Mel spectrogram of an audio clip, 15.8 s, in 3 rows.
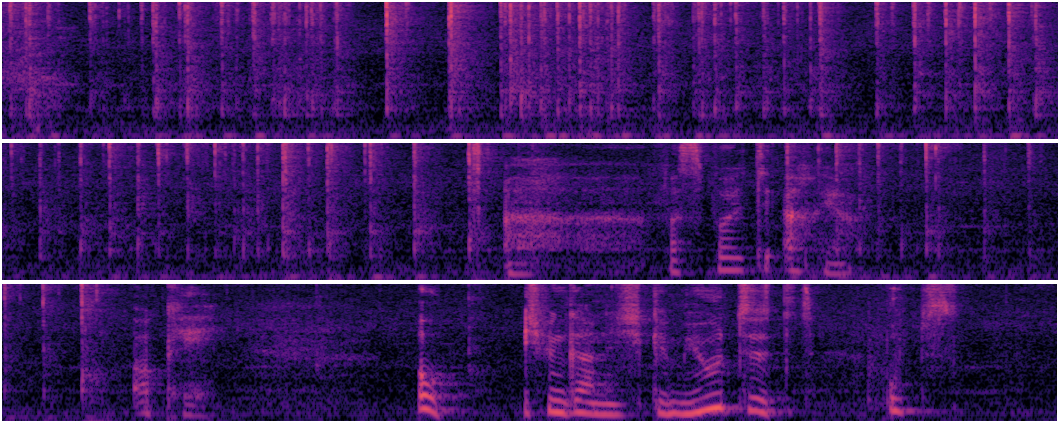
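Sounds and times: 
rapid typing on a computer keyboard: 0.0 - 7.8, 9.0 - 11.2
speech: 8.8 - 9.7, 11.2 - 11.7, 12.6 - 15.4.

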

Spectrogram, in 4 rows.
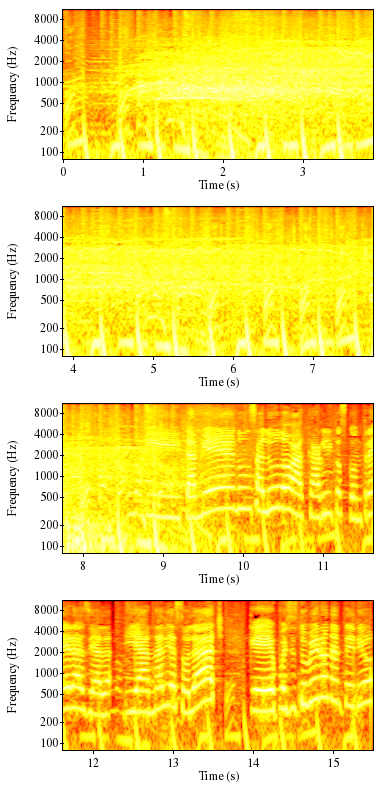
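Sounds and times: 
audience applause: 0.6 - 9.6
crowd voices: 0.9 - 10.0
speech: 1.0 - 1.5, 9.4 - 15.4.

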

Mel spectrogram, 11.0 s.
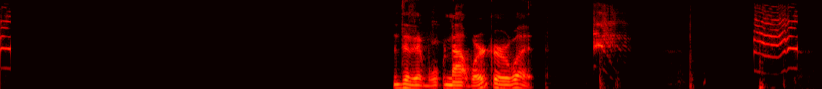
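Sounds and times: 
squeezed rubber chicken toy squeal: 0.0 - 0.2, 7.9 - 8.4, 10.0 - 10.8
speech: 5.2 - 7.2.

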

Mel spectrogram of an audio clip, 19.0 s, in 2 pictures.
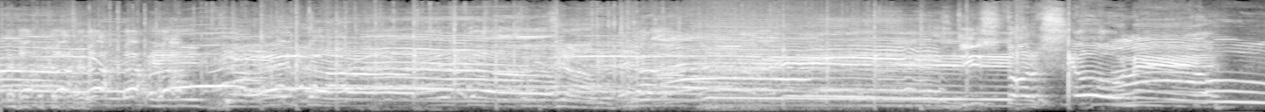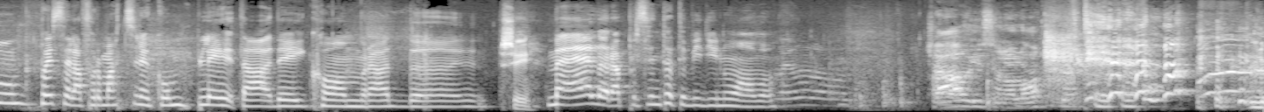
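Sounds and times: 
laughter: 0.0 - 1.6, 17.3 - 18.9
applause sound effect of crowd cheering and shouting: 0.0 - 9.6
speech: 10.1 - 18.9.

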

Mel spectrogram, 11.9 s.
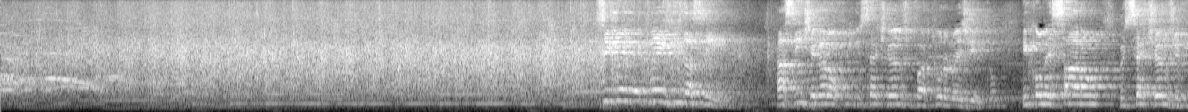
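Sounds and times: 
audience applause: 0.0 - 7.9
speech: 6.0 - 11.8.

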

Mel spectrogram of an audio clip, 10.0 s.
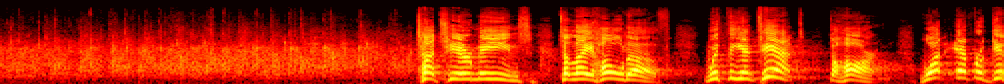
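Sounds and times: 
audience clapping hands: 0.0 - 5.7
speech: 4.2 - 10.0.

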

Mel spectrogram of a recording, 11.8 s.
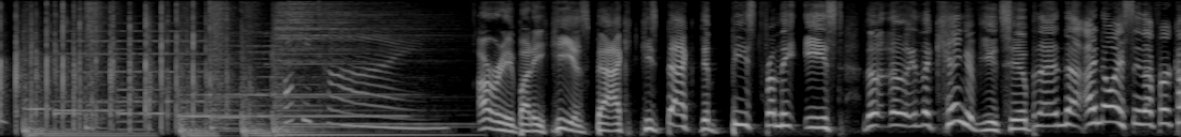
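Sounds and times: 
clapping: 0.0 - 2.7
speech: 4.8 - 11.8.

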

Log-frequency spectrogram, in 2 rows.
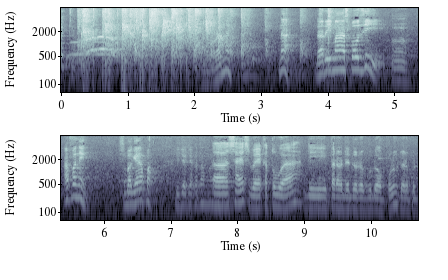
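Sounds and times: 
hand clapping applause: 0.0 - 4.1
speech: 3.3 - 10.6.

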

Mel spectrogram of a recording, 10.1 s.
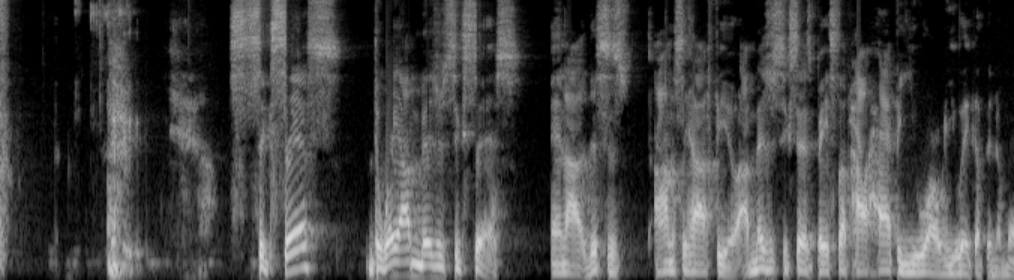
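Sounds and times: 
throat clearing: 0.0 - 2.0
mouth noises: 0.0 - 2.2
speech: 1.2 - 10.1.

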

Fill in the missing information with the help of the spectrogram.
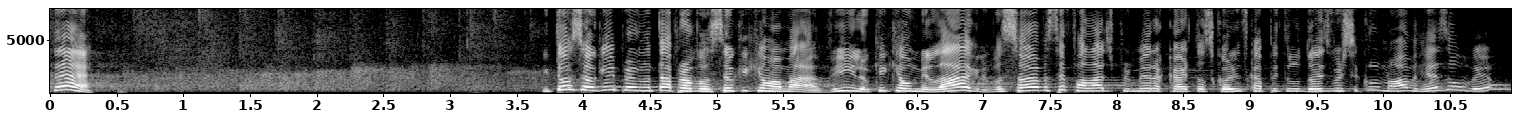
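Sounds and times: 
speech: 0.0 - 0.4, 3.7 - 10.9
audience applauding: 0.0 - 4.2.

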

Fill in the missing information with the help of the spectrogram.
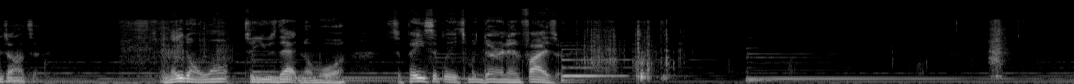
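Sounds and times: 
speech: 0.0 - 0.5, 1.6 - 5.7
ice rattling in a glass while sipping: 5.7 - 7.0.

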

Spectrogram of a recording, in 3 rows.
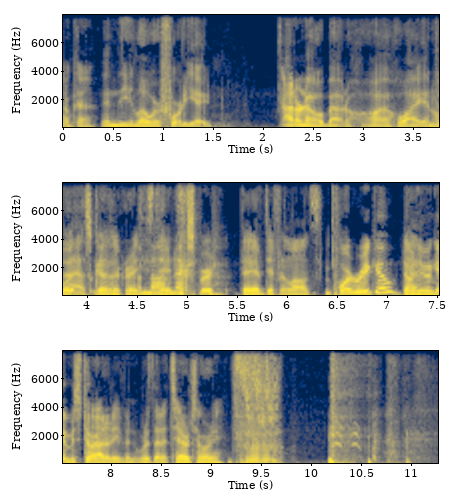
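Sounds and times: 
speech: 0.1 - 1.6, 2.2 - 10.3
voice imitating a horse: 3.7 - 5.1.

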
